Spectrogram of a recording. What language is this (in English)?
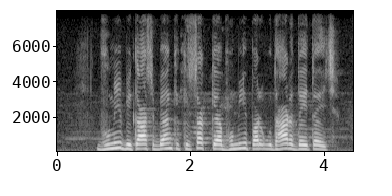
Maithili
